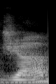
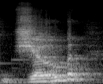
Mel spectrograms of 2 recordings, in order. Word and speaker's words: Job: numbers Joshua and uh you can pronounce a job although you can also pronounce it Jobe those would of course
